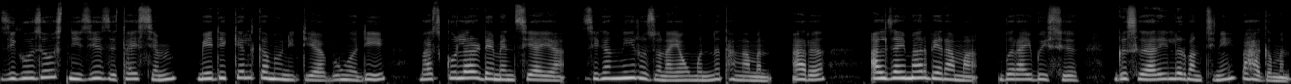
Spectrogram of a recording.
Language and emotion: Bodo, neutral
